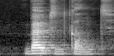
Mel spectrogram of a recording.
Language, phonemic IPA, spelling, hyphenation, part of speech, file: Dutch, /ˈbœy̯.tə(n)ˌkɑnt/, buitenkant, bui‧ten‧kant, noun, Nl-buitenkant.ogg
- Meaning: the outer side: outside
